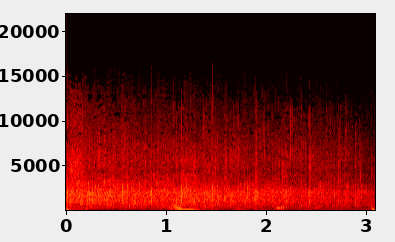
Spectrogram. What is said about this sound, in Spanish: Denle un aplauso a Jesús, hagan una bulla, griten un amén, haga algo.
